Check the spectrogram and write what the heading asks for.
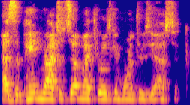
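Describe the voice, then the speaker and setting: A man's voice: high-pitched, level tone, fast talker, gravelly, mellow, roomy sound. A man, a podcast guest, telling a personal story in vivid, repetitive phrases with punchy lists. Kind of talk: storytelling in an interview.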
